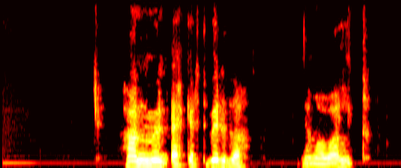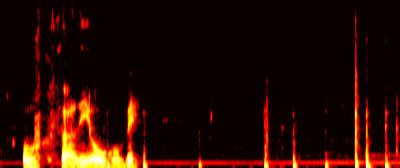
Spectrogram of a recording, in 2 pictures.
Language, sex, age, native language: Icelandic, female, 60-69, Icelandic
